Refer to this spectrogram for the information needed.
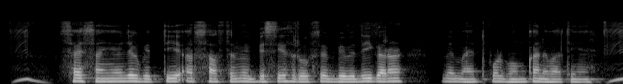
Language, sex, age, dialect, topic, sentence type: Hindi, male, 25-30, Awadhi Bundeli, banking, statement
